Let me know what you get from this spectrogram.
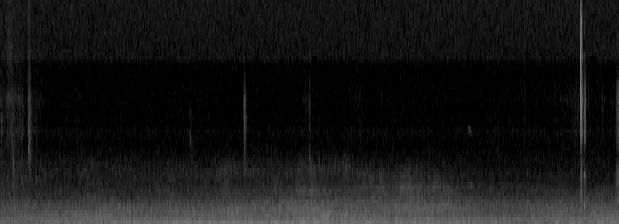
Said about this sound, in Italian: Sì, la situazione è un po' anomala perché eccolo lì, gli elicotteri qui non passano mai. Se cominciano a passare, qualcosa da controllare c'è, qualcosa da porre attenzione.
